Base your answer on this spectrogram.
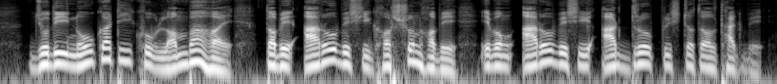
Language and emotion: Bengali, neutral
